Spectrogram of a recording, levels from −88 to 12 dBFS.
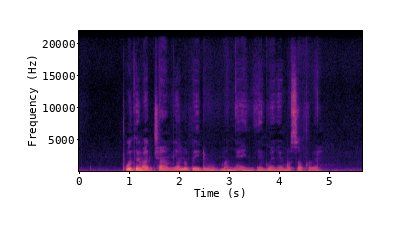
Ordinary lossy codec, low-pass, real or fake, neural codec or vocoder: none; none; fake; codec, 44.1 kHz, 7.8 kbps, Pupu-Codec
